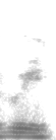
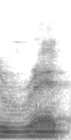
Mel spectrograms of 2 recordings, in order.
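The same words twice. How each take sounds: First: The vowel is long, rhyming with heed. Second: The vowel is short, rhyming with head. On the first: It happens regularly, in the present. "the read rhymes with heed" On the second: It happened in the past. "that rhymes with head"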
